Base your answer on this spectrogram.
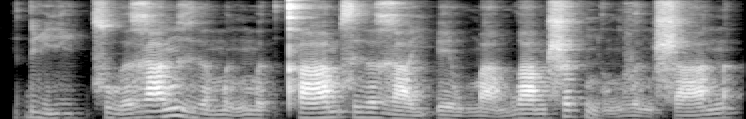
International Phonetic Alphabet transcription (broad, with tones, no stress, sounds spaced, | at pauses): ɗ i˨˩ j i˨˩ k̚ s u˨˩˨ ə̯ ɣ a˧˥ ŋ ɣ ɨ˨˩ ə̯ m ə˨˩˨ ŋ m ə˨˩ k̚ t̪ʰ aː˧˥ m s ɨ˧ ə̯ ɣ a˨˩ j ʔ e˨˩ w m a˨˩˨ m w a˧ m ʂ ə˦˥ k̚ ɲ o˨˩˨ ŋ v ə˨˩ ŋ ʂ a˧˥ n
